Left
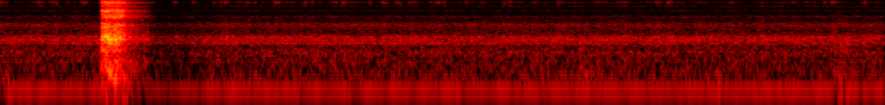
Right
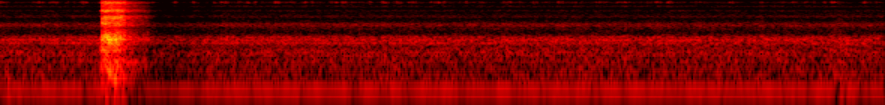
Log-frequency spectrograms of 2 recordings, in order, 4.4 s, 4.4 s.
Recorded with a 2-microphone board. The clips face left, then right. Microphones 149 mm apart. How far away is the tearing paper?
About 1.0 m.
